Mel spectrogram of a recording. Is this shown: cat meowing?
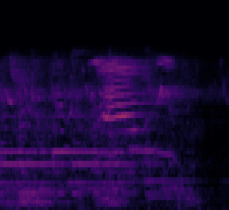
yes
